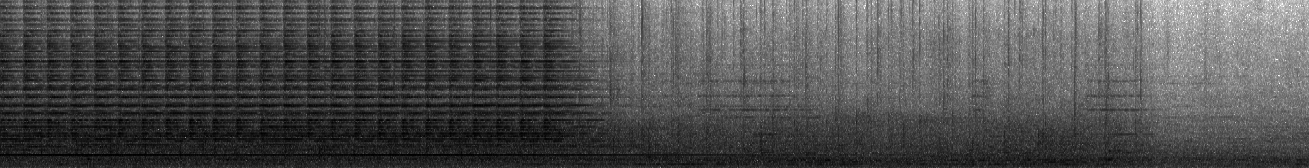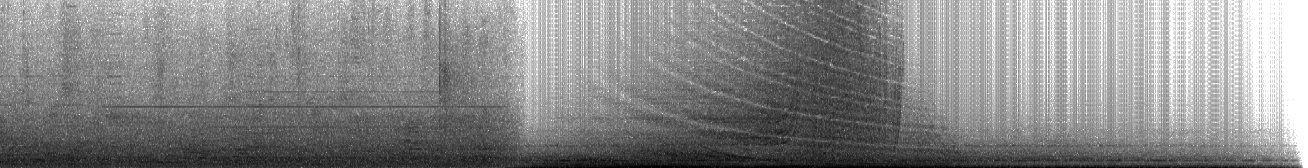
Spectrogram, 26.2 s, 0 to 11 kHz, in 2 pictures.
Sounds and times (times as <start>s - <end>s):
Speech: 6.8s - 18.2s
Music: 18.2s - 26.1s.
